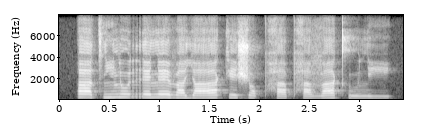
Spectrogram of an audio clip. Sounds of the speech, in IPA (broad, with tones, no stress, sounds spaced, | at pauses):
a˦˨ t͡s ĩ˦ l o˦ r ɛ˦ l ɛ˦˨ β a˨ j aː˨˦ k e˦ ʃ ɔ˨ pʰ a˨ pʰ a˨ v a˦ kʼ u˨ l i˨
